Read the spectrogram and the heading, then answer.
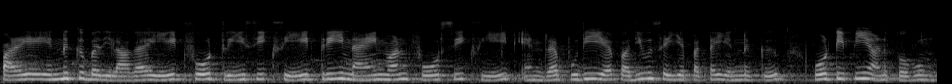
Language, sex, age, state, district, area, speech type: Tamil, female, 18-30, Tamil Nadu, Ariyalur, rural, read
